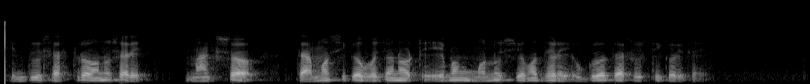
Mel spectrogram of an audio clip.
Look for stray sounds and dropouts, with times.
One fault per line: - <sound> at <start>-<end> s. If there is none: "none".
none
